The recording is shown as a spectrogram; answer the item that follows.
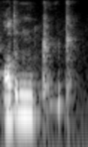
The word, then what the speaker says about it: Odenkirk: Odenkirk.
